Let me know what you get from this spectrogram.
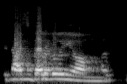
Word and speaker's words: Mandaluyong: Mandaluyong.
